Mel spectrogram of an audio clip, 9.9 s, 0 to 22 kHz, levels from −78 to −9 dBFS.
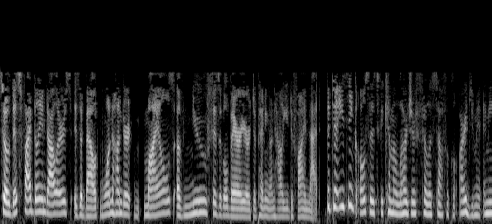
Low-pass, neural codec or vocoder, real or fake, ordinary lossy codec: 7.2 kHz; codec, 16 kHz in and 24 kHz out, 1 kbps, XY-Tokenizer; fake; MP3, 24 kbps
